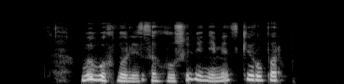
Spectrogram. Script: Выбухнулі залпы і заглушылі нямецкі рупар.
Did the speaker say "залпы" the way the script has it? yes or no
no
